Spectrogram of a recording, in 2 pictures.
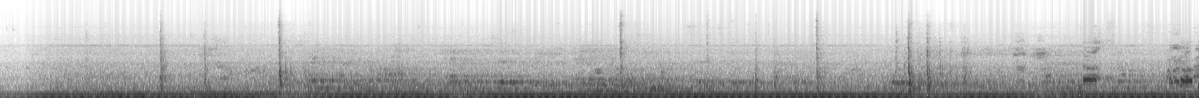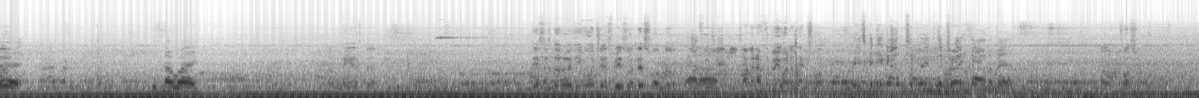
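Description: Steady low hum of a five-car LNER Azuma train standing at the platform, with indistinct voices and occasional sharp knocks over it.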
